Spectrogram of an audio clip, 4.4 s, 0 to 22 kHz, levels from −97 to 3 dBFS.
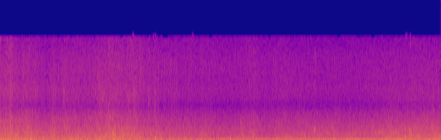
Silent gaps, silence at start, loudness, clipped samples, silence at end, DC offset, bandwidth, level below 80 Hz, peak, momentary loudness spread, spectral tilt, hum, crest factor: none; 0 s; -35 LUFS; under 0.1%; 0 s; under 0.1%; 16.5 kHz; -40 dBFS; -20 dBFS; 4 LU; -4.5 dB/octave; none; 14 dB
